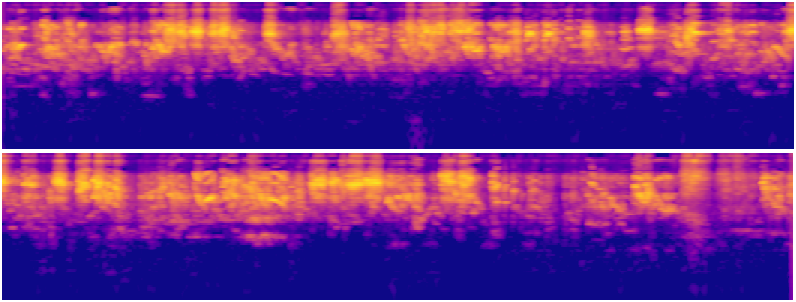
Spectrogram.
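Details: Pet budgerigars chirp and warble nonstop, a jumble of quick scratchy notes, clicks and high squeaks rising and falling in loudness throughout.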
